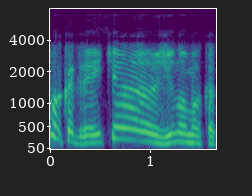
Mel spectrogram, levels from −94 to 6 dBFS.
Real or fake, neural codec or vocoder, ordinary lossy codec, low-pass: real; none; Opus, 64 kbps; 7.2 kHz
